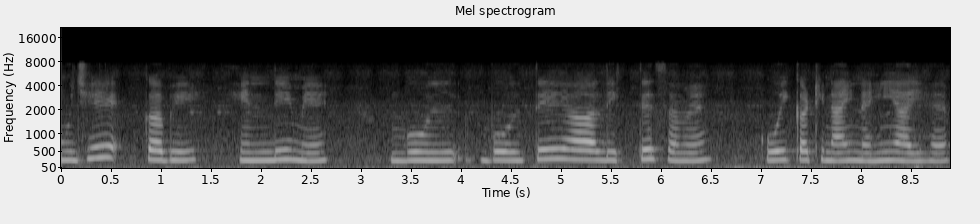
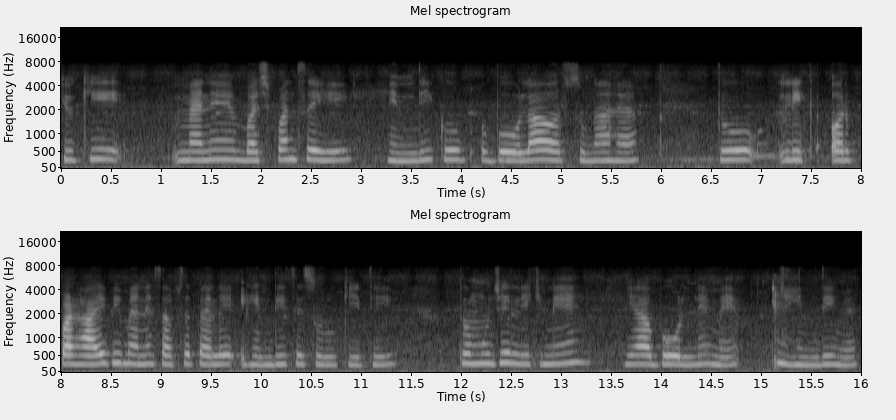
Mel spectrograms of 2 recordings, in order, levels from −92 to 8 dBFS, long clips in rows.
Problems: constant background noise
